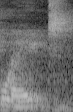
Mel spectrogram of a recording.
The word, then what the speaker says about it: weight: Okay, 要注意的是 EI 这里它是念 long A 我 A weigh. It's like you're calling someone in Chinese, you say weigh.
